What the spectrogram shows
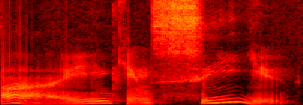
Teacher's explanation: I decided that I and see are stressed for me. So I put there just a bit more power, making it longer. So I used the prolongation, but it sounded pretty natural. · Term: stressed syllables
